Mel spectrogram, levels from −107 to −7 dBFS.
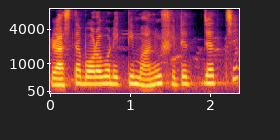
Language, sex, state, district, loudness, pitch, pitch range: Bengali, female, West Bengal, Malda, -16 LUFS, 230 Hz, 215-240 Hz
